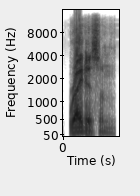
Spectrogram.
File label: "rightism", American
